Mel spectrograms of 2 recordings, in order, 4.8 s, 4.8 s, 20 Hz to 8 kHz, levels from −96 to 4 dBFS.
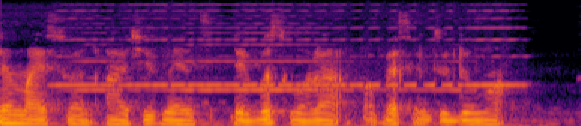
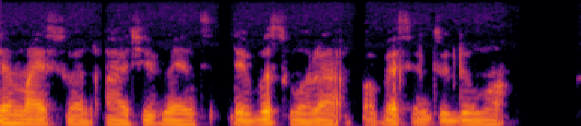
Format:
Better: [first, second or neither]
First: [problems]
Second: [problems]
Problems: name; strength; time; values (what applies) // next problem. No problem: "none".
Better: second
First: background sound (Harmonica); 12 dB below the speech // room echo; dies away in 1.2 s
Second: none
